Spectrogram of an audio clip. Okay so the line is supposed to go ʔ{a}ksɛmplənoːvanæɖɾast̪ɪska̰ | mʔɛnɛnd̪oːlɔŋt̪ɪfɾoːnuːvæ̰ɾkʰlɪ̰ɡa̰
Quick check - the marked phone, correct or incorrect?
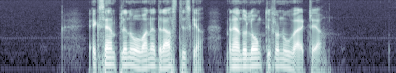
incorrect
